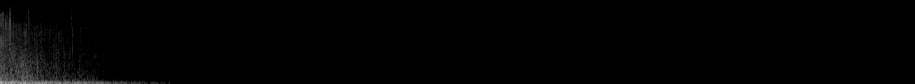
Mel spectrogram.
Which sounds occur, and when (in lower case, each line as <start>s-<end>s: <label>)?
0.0s-1.6s: crackle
